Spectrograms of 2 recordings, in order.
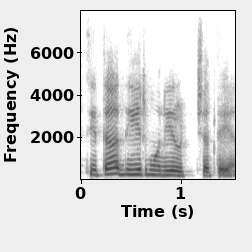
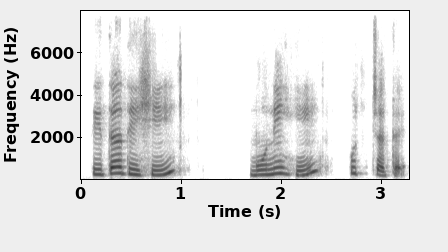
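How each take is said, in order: First: The words are joined, with r sounds linking them. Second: The three words are said separately, each ending in hi.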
